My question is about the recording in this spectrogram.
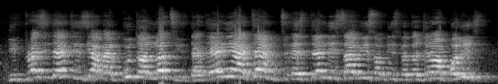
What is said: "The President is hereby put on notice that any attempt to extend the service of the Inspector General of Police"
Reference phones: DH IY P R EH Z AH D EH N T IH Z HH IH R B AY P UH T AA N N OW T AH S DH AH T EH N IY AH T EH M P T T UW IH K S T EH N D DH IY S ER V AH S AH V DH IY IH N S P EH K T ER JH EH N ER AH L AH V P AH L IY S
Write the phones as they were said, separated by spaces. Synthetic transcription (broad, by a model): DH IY P R EH S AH D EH N T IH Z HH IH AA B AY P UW T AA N N OW T AH S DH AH T EH N IY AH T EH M T T UW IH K S T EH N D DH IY S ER V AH S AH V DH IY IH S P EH T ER JH EH N ER AH L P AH L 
